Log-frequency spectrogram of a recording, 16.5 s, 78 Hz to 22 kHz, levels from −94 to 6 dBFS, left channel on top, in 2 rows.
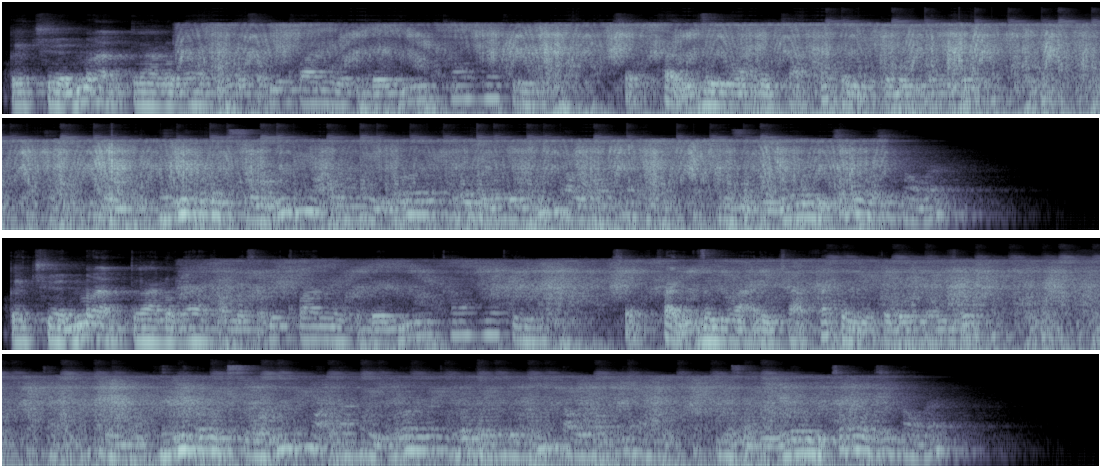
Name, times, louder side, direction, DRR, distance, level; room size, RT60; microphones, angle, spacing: voice 1, 0.1-7.3 8.1-8.3, right 1 dB, 25° right, 1 dB, 0.5 m, -31 dB
sound 1, 1.3-14.9, left 6 dB, 80° left, 0.4 m, -28 dB
sound 2, 6.2-14.2, left 1 dB, 35° left, 0.7 m, -36 dB
voice 2, 8.5-13.3 13.6-15.3, right 1 dB, 50° right, -2 dB, 0.9 m, -31 dB
5.3 x 3.2 x 2.7 m, 0.94 s
head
